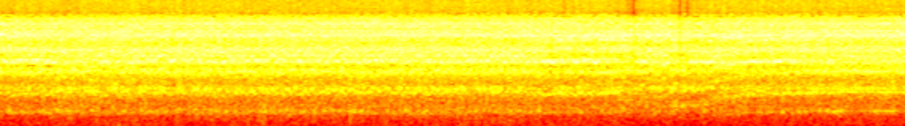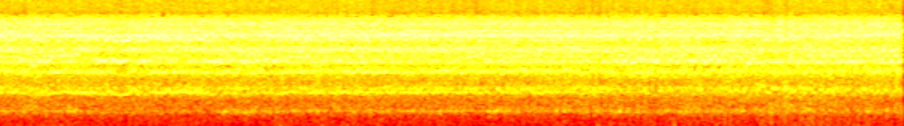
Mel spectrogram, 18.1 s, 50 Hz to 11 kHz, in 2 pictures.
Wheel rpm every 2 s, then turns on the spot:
220, 210, 210, 190, 230, 220, 230, 230, 220.
none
